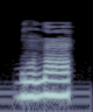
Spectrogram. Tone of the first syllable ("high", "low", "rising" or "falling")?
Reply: low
